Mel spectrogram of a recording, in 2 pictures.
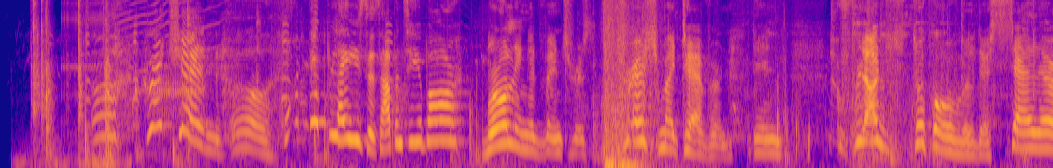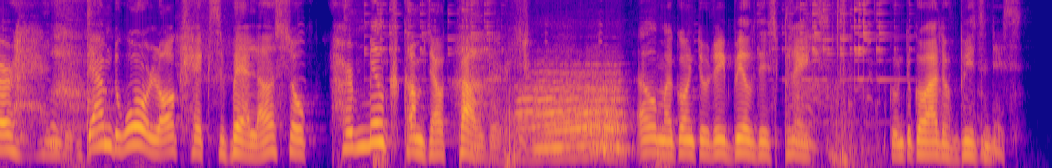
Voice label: F IR YOUNG F EU OLD GOBLIN, VIDEOGAME SAMPLE FANTASY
